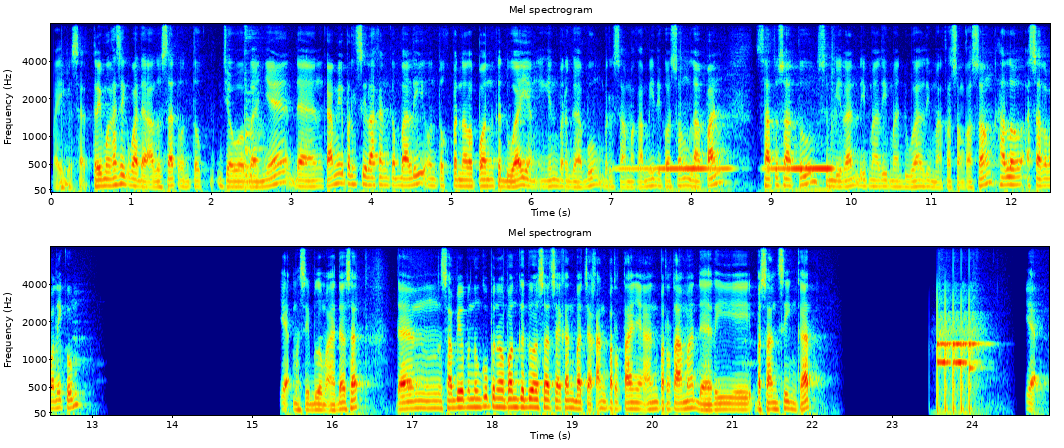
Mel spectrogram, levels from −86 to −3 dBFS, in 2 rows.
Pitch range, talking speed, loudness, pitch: 105-140 Hz, 110 wpm, -21 LUFS, 115 Hz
